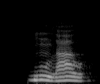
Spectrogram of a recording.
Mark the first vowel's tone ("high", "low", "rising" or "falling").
falling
